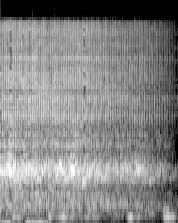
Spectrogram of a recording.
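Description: Hissing sound effect of an on-screen random topic generator cycling to its next pick. It fades steadily and cuts off at the end.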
